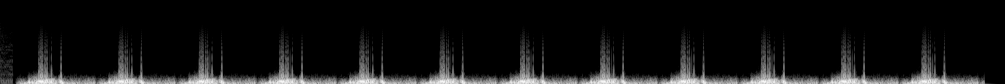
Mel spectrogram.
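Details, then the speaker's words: Aortic stenosis: regular heartbeat near 75 a minute with a harsh crescendo-decrescendo ejection systolic murmur filling each beat and a soft S2. "aortic stenosis leads to an ejection systolic murmur and a soft S2"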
